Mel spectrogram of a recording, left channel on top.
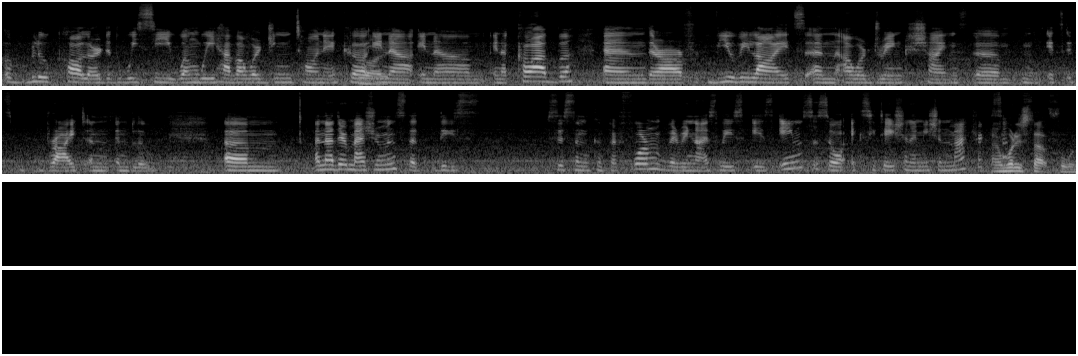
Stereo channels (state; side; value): silent; right; digital silence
